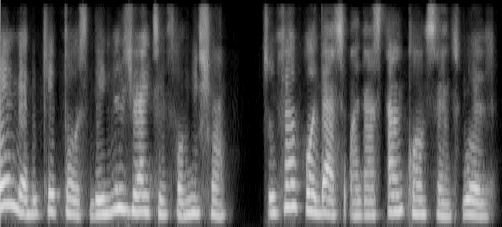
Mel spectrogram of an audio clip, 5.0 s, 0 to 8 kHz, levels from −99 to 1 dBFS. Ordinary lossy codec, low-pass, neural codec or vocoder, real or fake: none; 7.2 kHz; codec, 16 kHz, 1 kbps, FreqCodec, smaller model; fake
